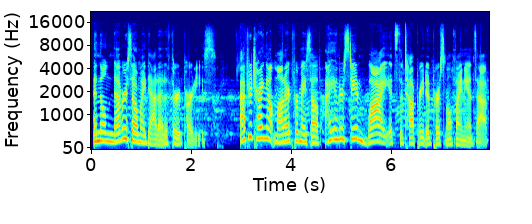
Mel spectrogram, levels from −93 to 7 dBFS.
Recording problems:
echo of what is said; faint; throughout; 530 ms later, 25 dB below the speech

